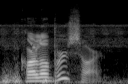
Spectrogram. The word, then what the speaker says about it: Karlo Broussard: No, it's Broussard, not Broussard. – Broussard. – The emphasis is on the ooh.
